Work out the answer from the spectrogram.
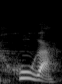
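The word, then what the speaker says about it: hygge: Es el arte de ser feliz en lo sencillo y se llama juga. Se escribe H Y G G eh, H Y Ay, ya se me olvidó.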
